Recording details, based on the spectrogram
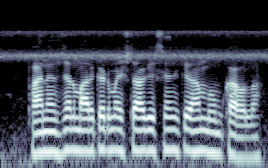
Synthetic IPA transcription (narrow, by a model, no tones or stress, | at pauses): pʰaːɪnẽːnʃijəlmaːɾkeːʈmẽɪsʈaːkekst͡ʃẽːnd͡ʒkeɦəmbʱʊmkaoːlaː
